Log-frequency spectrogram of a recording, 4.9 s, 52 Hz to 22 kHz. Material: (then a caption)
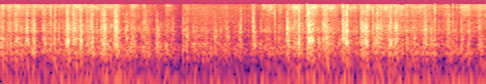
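Plastic. Long-nailed fingertips type steadily on a mint and white plastic typewriter-style mechanical keyboard with round retro keycaps, resting on a fur rug. A rapid run of bright, crisp switch clicks with a clear tone near 1.2 kHz is heard, each dying away almost instantly, with little low end and a brief lull near the middle.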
